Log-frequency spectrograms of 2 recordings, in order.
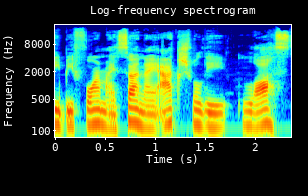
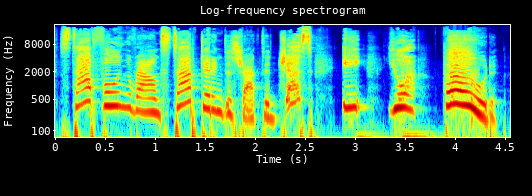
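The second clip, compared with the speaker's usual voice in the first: very high, slow, louder screamed orders; furious mom screaming at the top of her lungs, high and slow; retold screaming; 14 semitones higher, 6 dB louder than usual. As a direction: scream at her son over breakfast, dragging the words out. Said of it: "screaming, guys, to the top of my lungs".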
